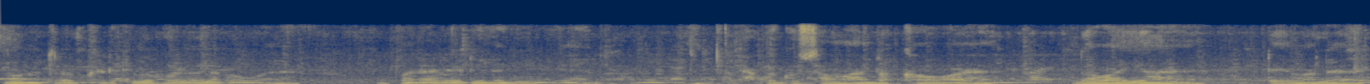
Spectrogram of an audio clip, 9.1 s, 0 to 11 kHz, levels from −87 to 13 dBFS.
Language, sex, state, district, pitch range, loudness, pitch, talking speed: Hindi, male, Bihar, West Champaran, 120-125 Hz, -19 LUFS, 120 Hz, 155 wpm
